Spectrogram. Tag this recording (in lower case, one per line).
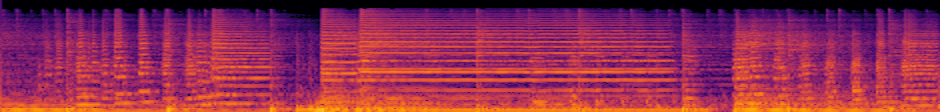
music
